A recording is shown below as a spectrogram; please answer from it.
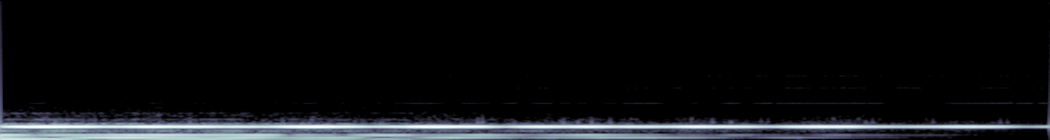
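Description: Slow, sad ambient music fading out: one held tone, gently swelling and sinking, over low drones that die away about nine seconds in.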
